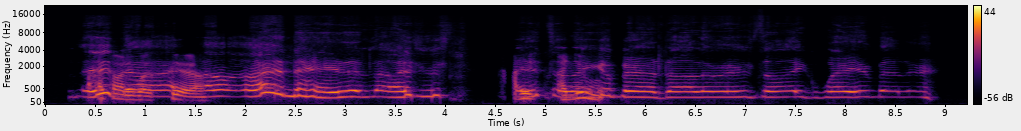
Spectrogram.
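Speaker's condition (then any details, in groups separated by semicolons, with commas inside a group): Friedreich's ataxia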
